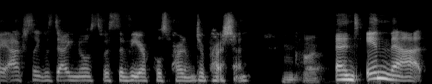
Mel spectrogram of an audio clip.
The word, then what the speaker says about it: postpartum: all right am i saying it right it's postpartum depression but you're very close i knew i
